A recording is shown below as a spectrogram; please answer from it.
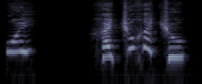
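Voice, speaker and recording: A woman's voice: sits high, very animated, unhurried, darkish tone, no echo, voice pushed up. A playful young woman in an audiobook, teasing and wheedling, as the woman reading puts her on. Her voice swoops wildly up and down, and it sounds dry and close, with no room around it.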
